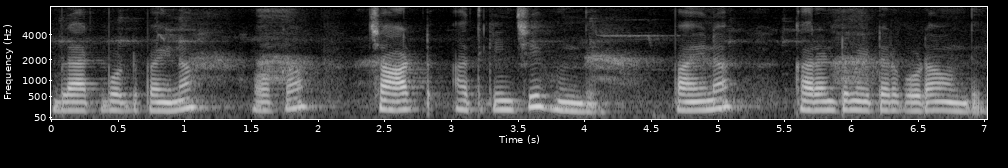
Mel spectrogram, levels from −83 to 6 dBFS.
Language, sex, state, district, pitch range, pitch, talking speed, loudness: Telugu, female, Andhra Pradesh, Srikakulam, 175-195 Hz, 185 Hz, 100 wpm, -19 LUFS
